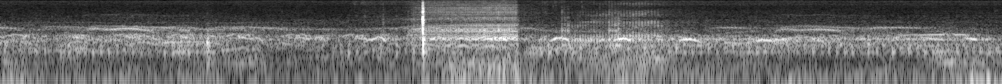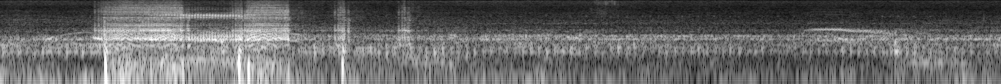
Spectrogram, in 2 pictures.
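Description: American flamingos in a flock give a steady murmur of nasal, goose-like honks and gabbling notes. Two louder bursts of rushing noise break through.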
